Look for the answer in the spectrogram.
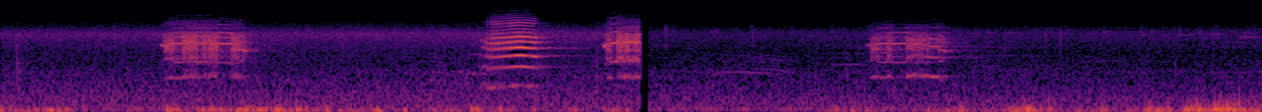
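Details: Three harsh, nasal begging wails from a youngster of a threatened Forest Red-tailed Black-Cockatoo family; the middle one wavers in pitch. Soft crunching of gumnuts being eaten by adults sounds underneath.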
